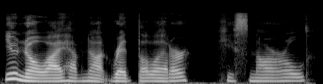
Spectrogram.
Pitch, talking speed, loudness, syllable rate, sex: 160 Hz, 185 wpm, -19 LUFS, 4.3 syllables/s, female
